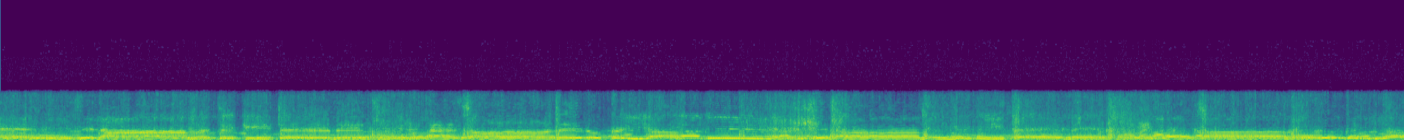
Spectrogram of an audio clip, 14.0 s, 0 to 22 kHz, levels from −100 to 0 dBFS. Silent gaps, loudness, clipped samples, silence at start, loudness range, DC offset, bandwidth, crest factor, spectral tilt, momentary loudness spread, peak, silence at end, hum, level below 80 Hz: none; -11 LUFS; under 0.1%; 0 s; 1 LU; under 0.1%; 7.8 kHz; 10 dB; -6.5 dB/octave; 2 LU; 0 dBFS; 0 s; none; -40 dBFS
